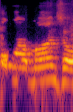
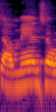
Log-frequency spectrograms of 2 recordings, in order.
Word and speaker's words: Almanzo: So we said Almanzo on the program, but the name should have been pronounced Almanzo.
